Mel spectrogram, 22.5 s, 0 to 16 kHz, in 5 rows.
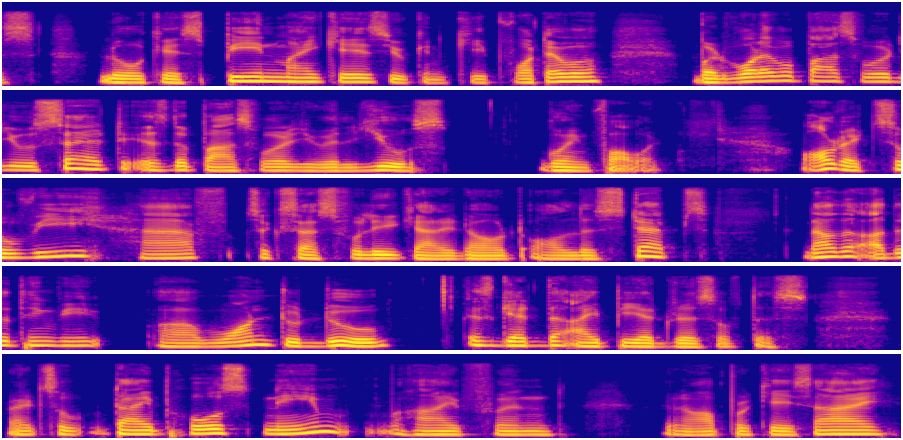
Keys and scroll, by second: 0.9 Return, 1.6 p, 2.6 Return, 9.7 ctrl+l, 17.2-20.3 typing, 21.5 Return.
